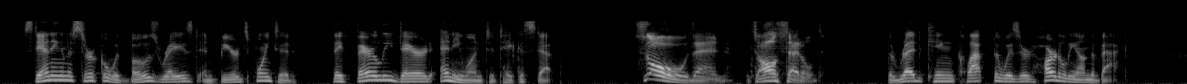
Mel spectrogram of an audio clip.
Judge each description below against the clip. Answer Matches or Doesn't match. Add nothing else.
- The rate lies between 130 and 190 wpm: Matches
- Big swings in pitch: Matches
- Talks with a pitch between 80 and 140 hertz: Matches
